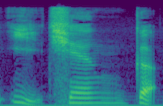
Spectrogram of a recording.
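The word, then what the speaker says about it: 一千: you'll notice up here the tone for e e which is normally first tone actually becomes fourth tone because the following character the following syllable is the first type so e chen and then here with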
